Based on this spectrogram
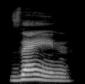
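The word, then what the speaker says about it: زاي: In terms of pronunciation, you say it just like the English Z as in zebra or el jazer.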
